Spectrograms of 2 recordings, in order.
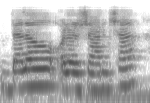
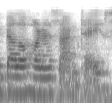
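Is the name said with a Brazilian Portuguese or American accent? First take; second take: Brazilian Portuguese; American. First: It is said with a Brazilian Portuguese accent. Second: It is said with an American English accent.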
